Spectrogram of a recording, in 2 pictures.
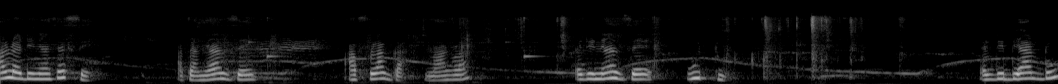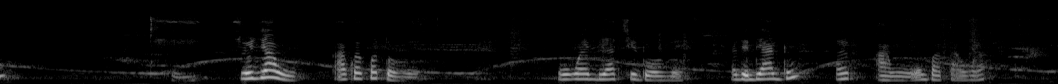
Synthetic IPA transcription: a˦lɔ˦ɛ˨ɖɪ˨nĩ˨ã˨sɛ˦fɛ˨ | a̰˨t̪a˨nĩ˨˦a˦zɛ˧ | a˨fla˦ɡa˨nã˨˦ɡla˦ | ɛ˨ɖɪ˨nĩ˨˦a˦zɛ˧wu˦t̪u˨ | ɛ˨ɖɪ˨bi˦a˨ɖʊ˦˨ | so˦d͡ʒa˦wʊ˨ | ka̰˨˦kʷɛ˦kɔ˦t̪ɔ˨vɛ˨ | wʊ˦wɔ˦ɛ˦bi˦a˦t͡ʃɪ˦ɖɔ˨vɛ˨ | ɛ˨ɖɪ˨bi˦a˨ɖʊ˦ɛ˦a˨wʊ˨wʊ˦ɡ͡ba˨t̪a̰˨wʊ˦a˦

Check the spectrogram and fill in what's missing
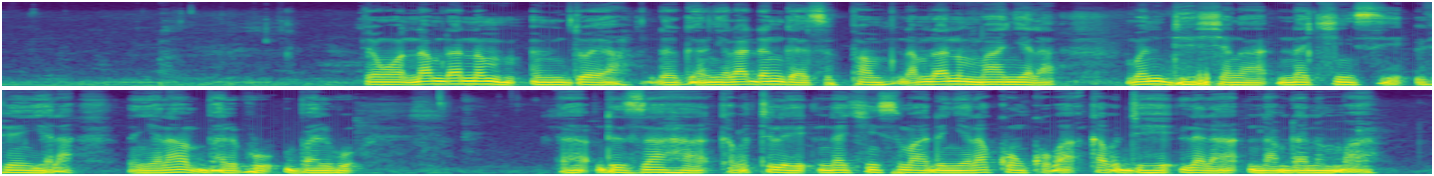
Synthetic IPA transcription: bʲɛ˨ŋɔ˨na˦mda˦nɨ˦mn̩˦dɔ˦ja˨dɨ˨ɡa˨ɲɛ˨la˦dɨ˦nɡa˨lsɨ˨pa˦mna̰˨mda˦nɨ˦mːaː˦ɲɛ˦la̰˨bɨ˦ndɪ˦hɪ˦ʃɛ˦ŋa˨na˦t͡ʃi˦n˦sḭ˦˨vɛ˦njɛ̰˨la̰˨dɨ̰˨ɲɛ˨la˦ba˨lɨ˦bu˦ba˦lɨ˦bu˦ | ka̰˨dɨ˦za˦ɦa˨ka˨bɨ˨tɨ˦lɨ˨na˦t͡ʃi˦n˦sɨ˦maː˦dɨ˨ɲɛ˨la˦ko˦ŋkɔ˨ba̰˨ka˨bɨ˨dɪ˦hɪ˦la˦la˨na˨mda˦nɨ˦mːa̰ː˦

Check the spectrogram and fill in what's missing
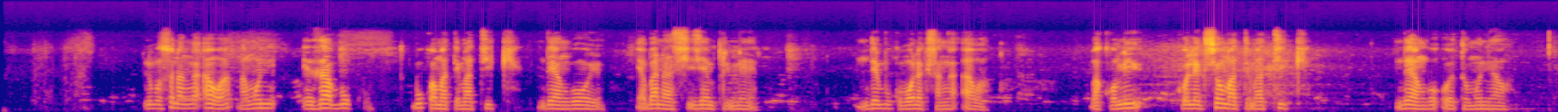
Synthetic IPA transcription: li˨bo˨so˦na˨ŋɡa̰˦ʔa˦wa˨na˨mɔ˦ni˦ | e˨za˦bku˨bu˦ku˨ja˨ma˨te˨ma˨tʰi˦k | nde˦ja˨ŋɡoː˦jo̰˨ | ja̰˨ba˦na˨sḭ˦zjɛ˦mpʁḭ˨mɛ̰˦ʁ | nde˦bu˦ku˨ba˨o˦la˨ki̥˨sa˨ŋɡa̰˦ʔa̰˦wa˨ | ba˨kʰɔ˨mi˦ko˨lɛ˨ksjɔ̃˦ma˨te˨ma˨tʰi˦k | nde˦ja˨ŋɡo˦ʔo̰˦jo˨to˨mɔ˦ni˦a˦wa˨

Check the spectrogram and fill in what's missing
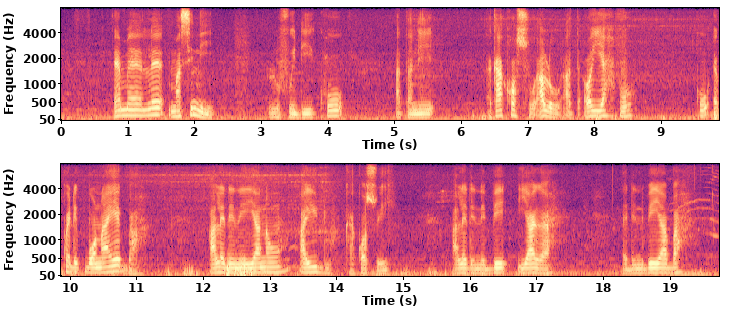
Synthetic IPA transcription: ɛ˨mɛ˨lɛ˦mã˨si˦nɪ˨ | lʊ˨fe˨de˨kʰʊ˦ | a˨tã˨dɪ˨ | ka˨kʰɔ˦sʊ˨ʔa̰˦lʊ˨a̰˨ɔ˦ja˦vʊ˦ | kʊ˦ʔɛ˨kʷɛ˦dɪ˨k͡pɔ˨nã˨jɛ˦ɡ͡ba˨ | a˨lɛ˨dɪ˨nɪ˨ja˦nʊ̃˦a˨ji˦du˨kʰa˨kɔ˦sʊ˨ɪ˨ | a̰˨lɛ˨dɪ˨nɪ˨be˦ja˦ɣa˦ | ɛ̰˨dɪ˨nɪ̃˨bɛ˦ja˦ba˦

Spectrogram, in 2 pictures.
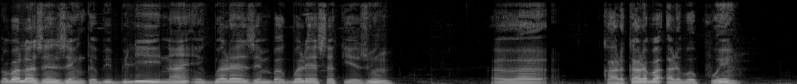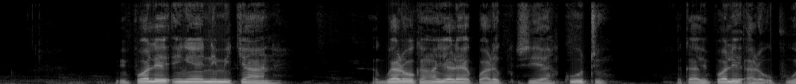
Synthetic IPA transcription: nʊ˦ba˦la˦zɪ˨nzɪ˨ŋka˨bi˨bi˨liː˦na˨˦ŋʔɪ˨ɡ͡bɛ˦ɾɛ˦zɪ˨mba˨ɡ͡bɛ˦ɾɛ˦sa˦kɪ˨ja˨zu˦ŋ | a̰˨ba˨ | ka˨ɾɪ˨ka˦ɾɪ˦ba˦ʔa˨ɾɪ˨ba˨pu˨o˦ŋ˨ | bi˨pɔ˦lɪ˦ʔɪ˦ŋɛ˦ni˦mi˦t͡ʃaː˦n˦ | a̰˨ɡ͡bɛ˦ɾɪ˦ʊ˦ka˨ŋa˦jɛ˦ɾɛ˦k͡pa˨ɾɪ˦zɪ˨a˦koː˦tu˨ | a˦ka˨bɪ˨pɔ˦lɪ˦ʔa˨ɾɪ˨ʊ˨pu˨o˦

